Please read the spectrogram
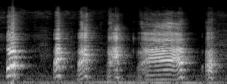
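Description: A woman's loud, hearty laughter in a string of short bursts, with a longer high peal near the end.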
